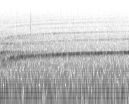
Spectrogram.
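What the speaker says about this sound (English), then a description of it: "You're probably interrupted by a little audio of an ambulance here from video that we're running" An ambulance siren wails in a steady rising tone over a low rumble of traffic, moderately loud and continuous throughout.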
